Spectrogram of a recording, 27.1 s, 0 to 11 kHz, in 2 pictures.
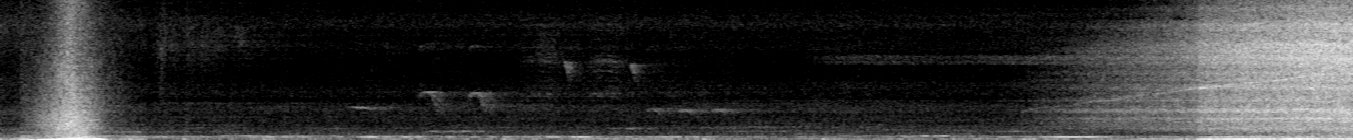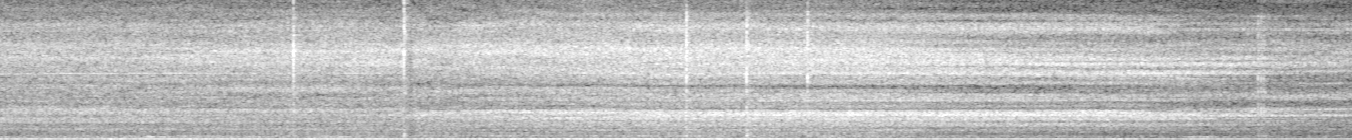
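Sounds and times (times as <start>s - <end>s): cooling fan whirring: 10.6s - 27.0s.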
